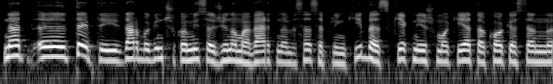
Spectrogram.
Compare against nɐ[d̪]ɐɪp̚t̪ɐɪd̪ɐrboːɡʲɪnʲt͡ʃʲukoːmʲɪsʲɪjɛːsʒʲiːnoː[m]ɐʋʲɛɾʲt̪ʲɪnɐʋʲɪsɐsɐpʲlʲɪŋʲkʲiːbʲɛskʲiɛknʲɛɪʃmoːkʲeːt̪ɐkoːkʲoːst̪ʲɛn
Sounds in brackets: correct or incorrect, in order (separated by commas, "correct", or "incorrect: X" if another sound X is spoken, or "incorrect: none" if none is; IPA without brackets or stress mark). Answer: incorrect: t̪, correct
